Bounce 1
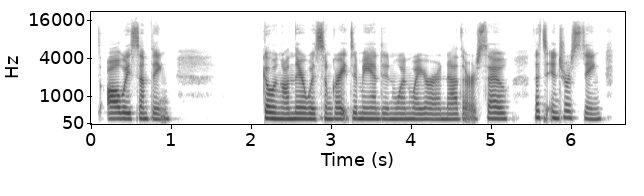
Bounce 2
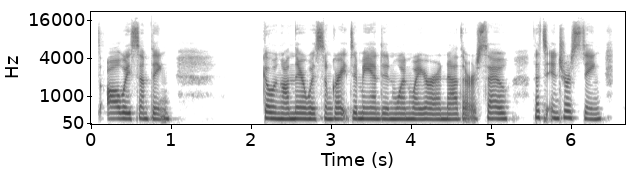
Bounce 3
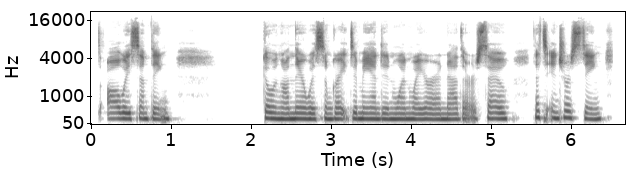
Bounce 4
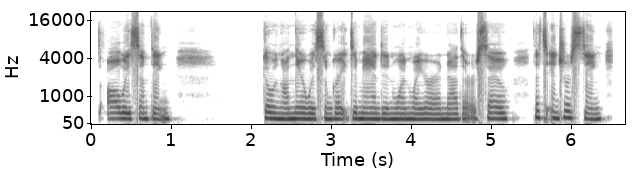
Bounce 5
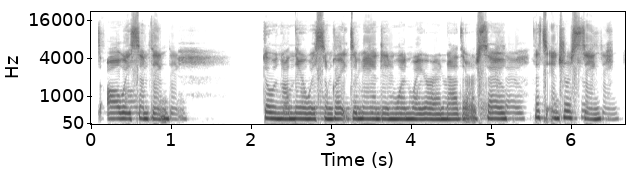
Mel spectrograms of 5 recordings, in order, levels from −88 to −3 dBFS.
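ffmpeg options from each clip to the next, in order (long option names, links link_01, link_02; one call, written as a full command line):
ffmpeg -i in.wav -filter_complex "[0:a]asplit=2[link_01][link_02];[link_02]acompressor=threshold=-37dB:ratio=6,volume=-2.5dB[link_03];[link_01][link_03]amix=inputs=2:normalize=0,alimiter=limit=-20dB:level=0:latency=1:release=87" out.wav
ffmpeg -i in.wav -af "firequalizer=gain_entry='entry(200,0);entry(2300,-27);entry(3500,8)':delay=0.05:min_phase=1,volume=-2dB" out.wav
ffmpeg -i in.wav -af "aeval=exprs='0.224*(cos(1*acos(clip(val(0)/0.224,-1,1)))-cos(1*PI/2))+0.1*(cos(5*acos(clip(val(0)/0.224,-1,1)))-cos(5*PI/2))':channel_layout=same,volume=-5dB" out.wav
ffmpeg -i in.wav -filter_complex "[0:a]asplit=2[link_01][link_02];[link_02]adelay=220,highpass=300,lowpass=3400,asoftclip=type=hard:threshold=-23.5dB,volume=-10dB[link_03];[link_01][link_03]amix=inputs=2:normalize=0,alimiter=limit=-23.5dB:level=0:latency=1:release=16" out.wav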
